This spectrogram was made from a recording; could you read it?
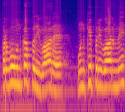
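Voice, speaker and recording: A level-headed son, played by a man in a home-made family skit, calmly reasoning with his mother. His voice sits fairly high and sounds a bit muffled. Light background music plays. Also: normal speed, lightly acted. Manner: calm, reasoning. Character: reasonable grown son and husband. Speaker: channel host. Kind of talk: amateur family drama acting.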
